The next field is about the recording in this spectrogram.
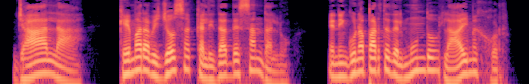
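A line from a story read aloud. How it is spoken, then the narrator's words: Admiring exclamations. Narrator (Spanish): exclamaciones de admiración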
